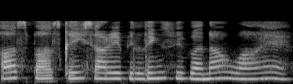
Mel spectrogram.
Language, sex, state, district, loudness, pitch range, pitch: Hindi, female, Arunachal Pradesh, Lower Dibang Valley, -21 LUFS, 255-280 Hz, 270 Hz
